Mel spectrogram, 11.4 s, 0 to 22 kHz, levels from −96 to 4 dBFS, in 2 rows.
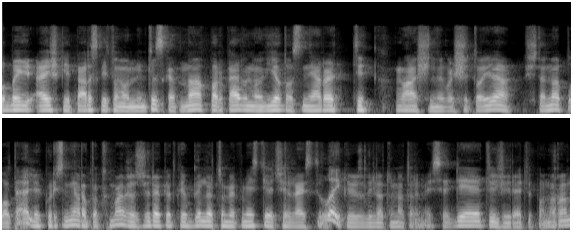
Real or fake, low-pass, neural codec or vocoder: fake; 9.9 kHz; codec, 32 kHz, 1.9 kbps, SNAC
